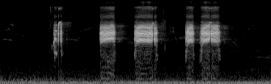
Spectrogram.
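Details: Grey francolin call, played to prompt silent captive francolins to call: loud, harsh, rasping notes, a short first note, then two longer bursts, then a quick pair of two more, over a quiet background.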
